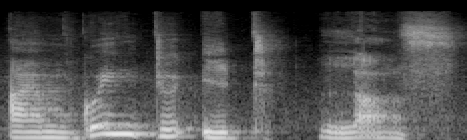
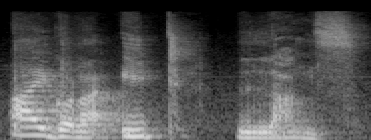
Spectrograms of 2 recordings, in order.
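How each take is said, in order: First: Each word is said fully and separately. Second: The words are run together in a reduced form. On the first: "instead of saying" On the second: "Gonna you can use instead of going to"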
